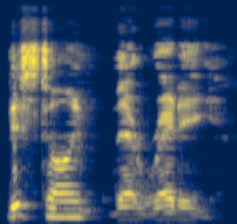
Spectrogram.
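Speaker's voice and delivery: low, dramatic movie-tagline read; mock trailer voice. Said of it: "It says right here on the cover".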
